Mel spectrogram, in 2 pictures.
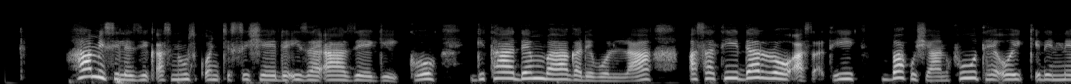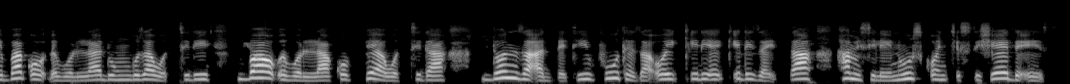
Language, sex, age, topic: Gamo, female, 18-24, agriculture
